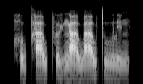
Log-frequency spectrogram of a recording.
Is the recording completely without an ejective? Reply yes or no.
yes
